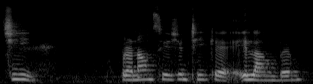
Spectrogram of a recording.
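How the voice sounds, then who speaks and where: A woman's voice: mid-range voice, fairly even intonation, unhurried, darkish tone. Woman chatting on a live stream. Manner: talks directly to viewers, reassuring and explaining at length. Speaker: livestream host. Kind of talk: live stream chat reading comments.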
